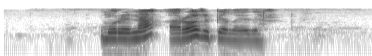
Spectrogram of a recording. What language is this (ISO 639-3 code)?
chm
